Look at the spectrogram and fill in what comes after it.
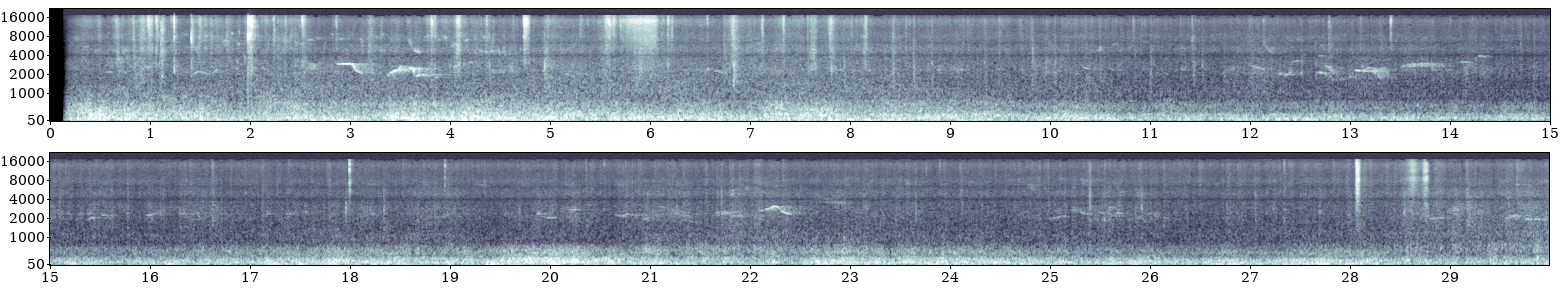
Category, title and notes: Sound effects > Natural elements and explosions
Summer Storm in Sicilian Countryside
nature, wind, sicilia, thunder, field-recording, storm, birds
